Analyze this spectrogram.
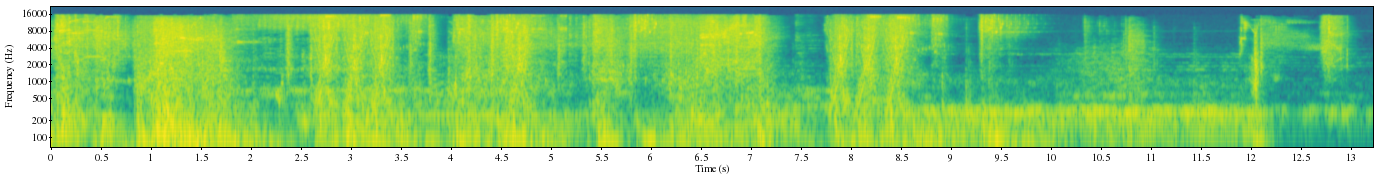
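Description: Game laser shots zap and crackle.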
